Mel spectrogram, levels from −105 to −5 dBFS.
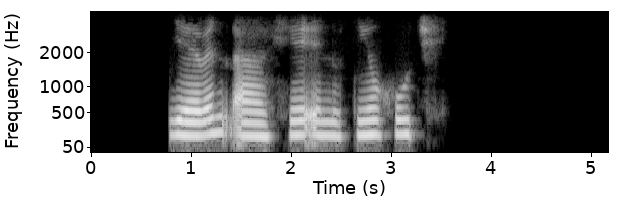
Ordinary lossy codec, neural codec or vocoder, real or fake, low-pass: Opus, 64 kbps; none; real; 3.6 kHz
